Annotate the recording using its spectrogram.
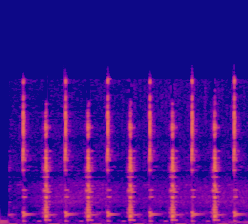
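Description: Rapid, even clock-like ticking, about four to five ticks a second, with alternating ticks that differ slightly in tone, like a tick-tock.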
